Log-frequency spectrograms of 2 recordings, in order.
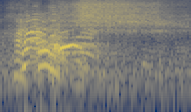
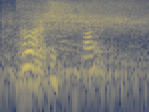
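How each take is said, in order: First: It is said loudly. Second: It is said quietly.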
